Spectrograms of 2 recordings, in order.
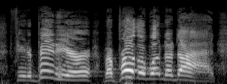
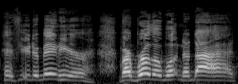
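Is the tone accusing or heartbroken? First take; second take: accusing; heartbroken. First: It sounds confrontational and accusing, like Martha. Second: It sounds broken and weeping, like Mary.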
